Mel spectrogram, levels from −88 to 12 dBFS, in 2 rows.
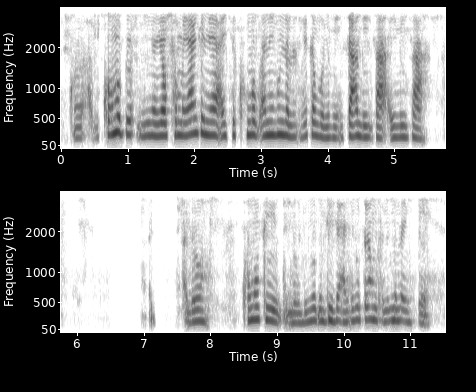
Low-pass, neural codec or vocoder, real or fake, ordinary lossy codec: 3.6 kHz; codec, 16 kHz, 4 kbps, FunCodec, trained on Chinese and English, 50 frames a second; fake; none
